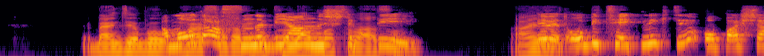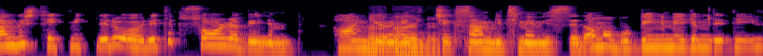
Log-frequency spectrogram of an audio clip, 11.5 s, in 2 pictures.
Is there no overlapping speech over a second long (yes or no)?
no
